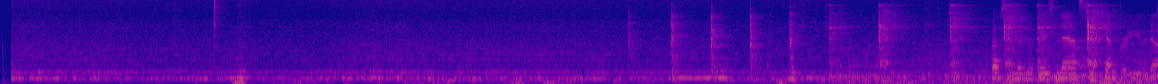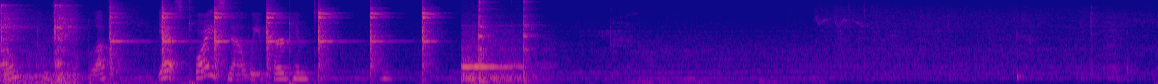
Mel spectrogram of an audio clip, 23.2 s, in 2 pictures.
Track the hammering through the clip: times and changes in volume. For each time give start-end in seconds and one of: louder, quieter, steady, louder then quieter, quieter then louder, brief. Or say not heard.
6.2-16.9 louder.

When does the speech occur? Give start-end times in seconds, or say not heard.
9.9-14.8.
